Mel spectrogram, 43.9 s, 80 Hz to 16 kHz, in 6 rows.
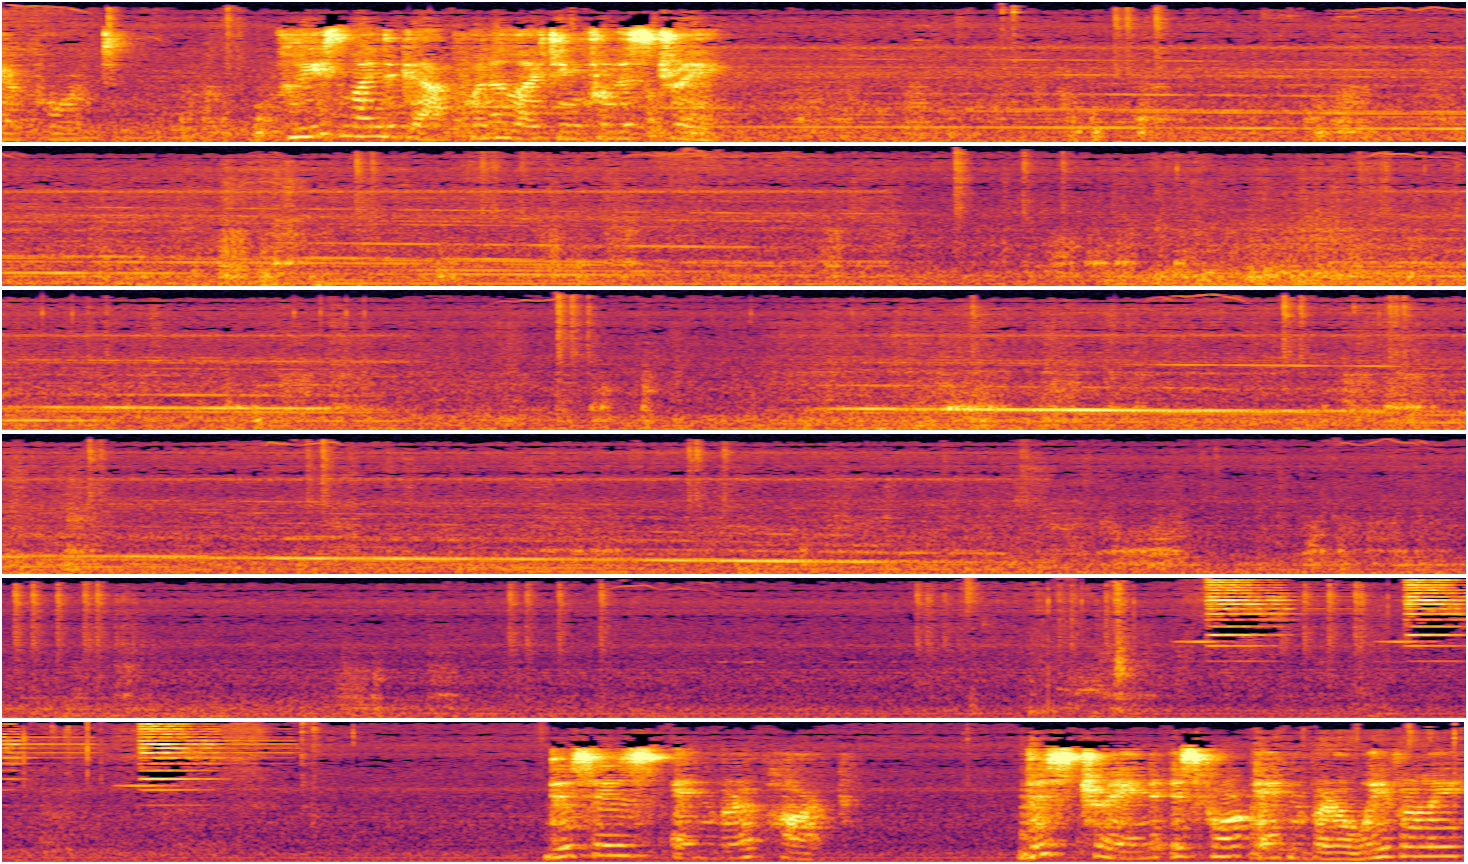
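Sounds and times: train traction motors whining: 0.0s - 29.8s
wheel and rail rumble: 0.0s - 38.4s.

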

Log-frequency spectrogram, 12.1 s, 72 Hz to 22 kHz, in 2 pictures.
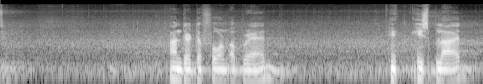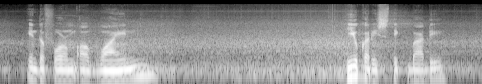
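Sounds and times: room noise hiss: 0.0s - 12.0s.

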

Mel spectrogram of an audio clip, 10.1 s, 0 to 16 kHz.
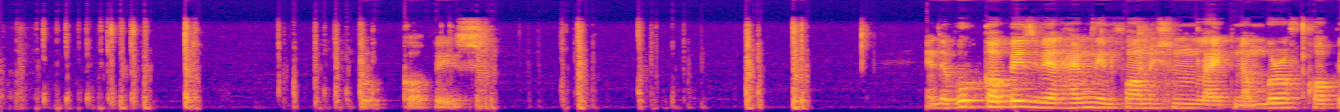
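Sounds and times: computer keyboard typing: 0.0s - 1.5s, 2.1s - 2.8s, 3.6s - 6.1s.

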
